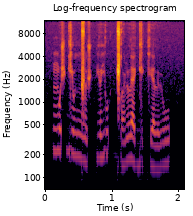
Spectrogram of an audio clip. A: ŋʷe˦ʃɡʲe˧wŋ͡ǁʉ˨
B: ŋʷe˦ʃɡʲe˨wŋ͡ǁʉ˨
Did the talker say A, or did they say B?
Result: A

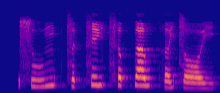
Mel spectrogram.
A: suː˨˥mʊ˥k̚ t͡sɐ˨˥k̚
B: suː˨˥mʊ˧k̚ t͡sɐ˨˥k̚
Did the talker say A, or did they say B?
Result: A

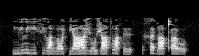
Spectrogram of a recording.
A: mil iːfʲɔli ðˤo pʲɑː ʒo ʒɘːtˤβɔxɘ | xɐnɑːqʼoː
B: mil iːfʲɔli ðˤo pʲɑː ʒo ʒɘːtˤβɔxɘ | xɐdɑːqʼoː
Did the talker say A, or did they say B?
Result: B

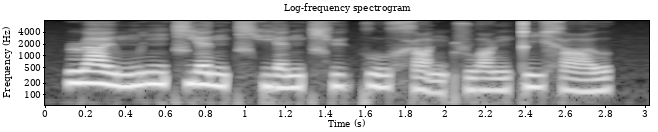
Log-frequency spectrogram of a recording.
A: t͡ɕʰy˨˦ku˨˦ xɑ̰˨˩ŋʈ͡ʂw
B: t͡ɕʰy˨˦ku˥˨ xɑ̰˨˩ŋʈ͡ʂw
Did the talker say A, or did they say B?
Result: A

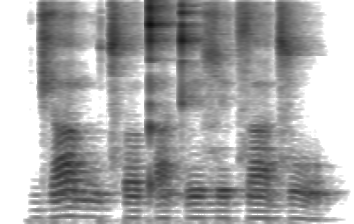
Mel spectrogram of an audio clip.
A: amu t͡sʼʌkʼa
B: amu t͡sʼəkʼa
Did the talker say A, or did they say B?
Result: A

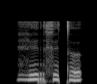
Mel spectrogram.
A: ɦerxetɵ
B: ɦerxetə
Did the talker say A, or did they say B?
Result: B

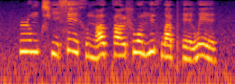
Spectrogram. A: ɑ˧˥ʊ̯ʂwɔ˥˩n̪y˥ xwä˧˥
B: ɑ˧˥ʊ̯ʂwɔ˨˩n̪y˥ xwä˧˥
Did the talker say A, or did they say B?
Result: A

